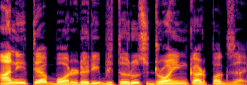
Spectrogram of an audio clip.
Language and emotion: Goan Konkani, neutral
